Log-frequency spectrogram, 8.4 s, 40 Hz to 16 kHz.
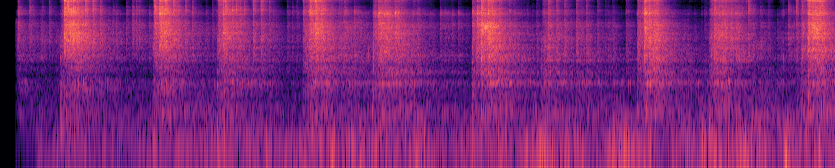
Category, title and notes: Sound effects > Other
A metal shopping cart rolled down the sidewalk recorded on my phone microphone the OnePlus 12R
